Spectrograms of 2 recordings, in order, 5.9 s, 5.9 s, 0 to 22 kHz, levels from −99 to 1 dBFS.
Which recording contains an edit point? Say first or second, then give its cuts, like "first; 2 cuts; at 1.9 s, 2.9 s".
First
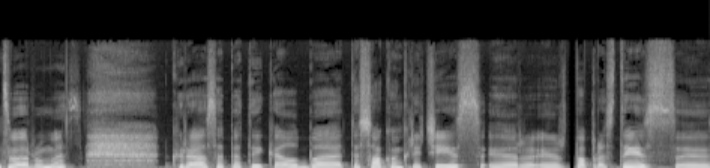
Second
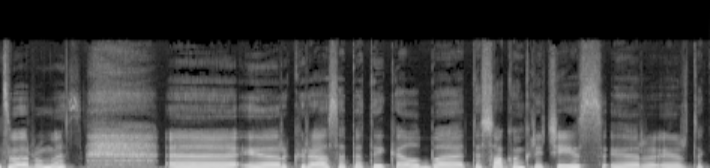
first; 2 cuts; at 1.4 s, 4.8 s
